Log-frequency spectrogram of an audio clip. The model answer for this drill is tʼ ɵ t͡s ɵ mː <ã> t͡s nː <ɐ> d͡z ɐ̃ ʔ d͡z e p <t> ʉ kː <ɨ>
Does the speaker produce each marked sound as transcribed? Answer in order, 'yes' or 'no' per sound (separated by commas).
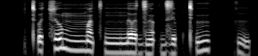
yes, yes, no, yes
